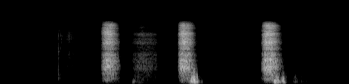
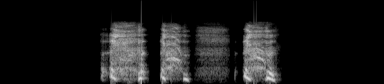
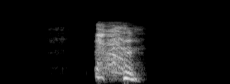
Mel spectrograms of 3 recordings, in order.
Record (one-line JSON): {"exhalation_length": "3.5 s", "exhalation_amplitude": 29145, "exhalation_signal_mean_std_ratio": 0.29, "three_cough_length": "3.8 s", "three_cough_amplitude": 28905, "three_cough_signal_mean_std_ratio": 0.4, "cough_length": "2.3 s", "cough_amplitude": 31722, "cough_signal_mean_std_ratio": 0.34, "survey_phase": "alpha (2021-03-01 to 2021-08-12)", "age": "45-64", "gender": "Female", "wearing_mask": "No", "symptom_none": true, "smoker_status": "Never smoked", "respiratory_condition_asthma": false, "respiratory_condition_other": false, "recruitment_source": "Test and Trace", "submission_delay": "1 day", "covid_test_result": "Negative", "covid_test_method": "RT-qPCR"}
